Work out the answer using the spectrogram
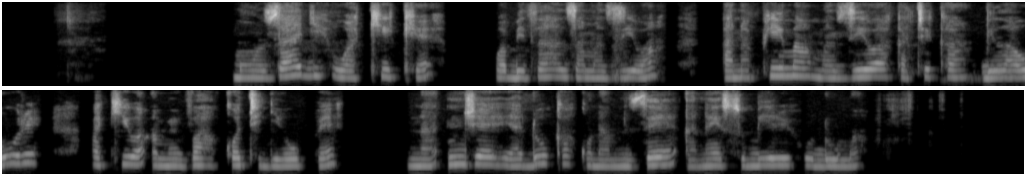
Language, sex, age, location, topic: Swahili, female, 18-24, Dar es Salaam, finance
